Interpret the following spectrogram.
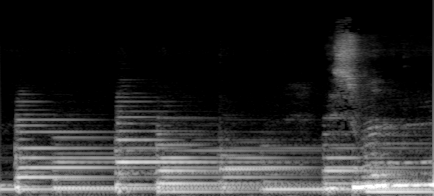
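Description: Piano sound from an electric keyboard playing slow, sustained chords, struck about three times in the first two seconds and left to ring. A woman's sung phrase comes in loudly over the chords near the end.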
